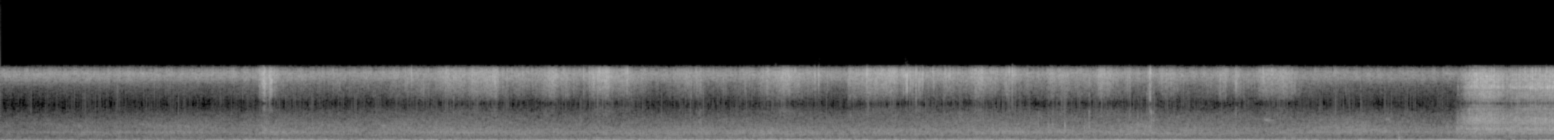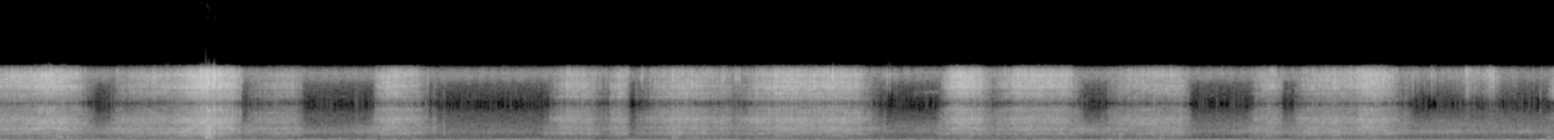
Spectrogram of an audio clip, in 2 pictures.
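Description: A steady low rumble, then from about halfway a run of irregular rustles and scrapes, the loudest a little past the middle.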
